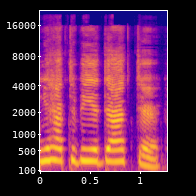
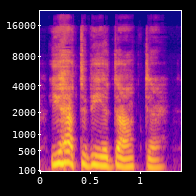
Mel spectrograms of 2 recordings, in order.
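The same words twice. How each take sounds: First: Higher, faster mocking tone; mock high fast scolding. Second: Said in the usual way. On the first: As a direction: parody the know-it-all, quickly.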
